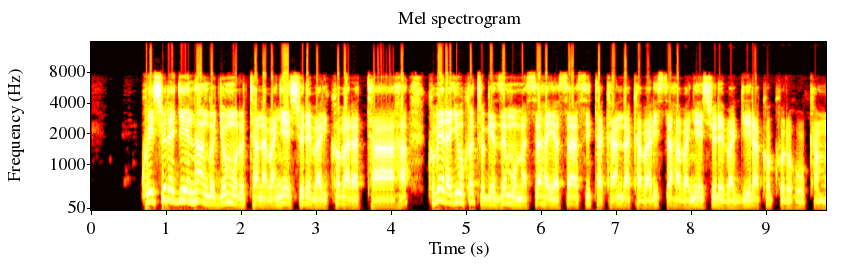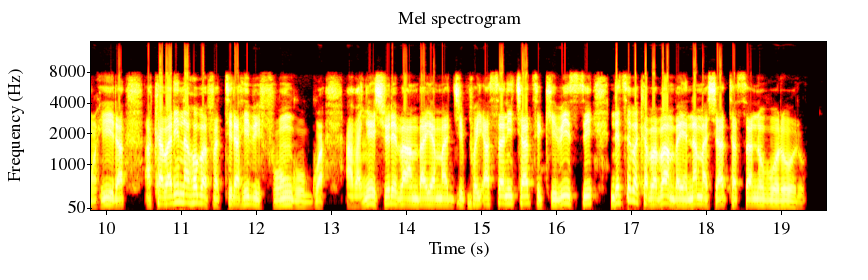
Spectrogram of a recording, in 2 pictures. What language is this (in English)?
Rundi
